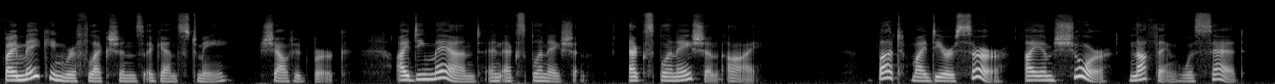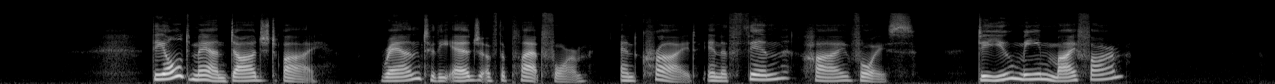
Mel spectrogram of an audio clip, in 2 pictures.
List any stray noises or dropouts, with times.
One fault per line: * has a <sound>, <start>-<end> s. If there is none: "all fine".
all fine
